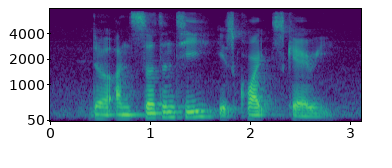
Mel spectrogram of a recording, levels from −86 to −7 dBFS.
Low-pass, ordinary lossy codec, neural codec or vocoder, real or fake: 7.2 kHz; none; none; real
